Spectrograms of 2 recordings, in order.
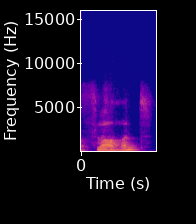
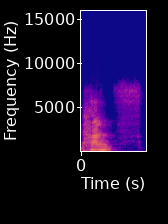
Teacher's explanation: So if you have a word like slant in standard Southern British English, it's got a long back vowel, slant. But if you say pants, it's got a short front vowel.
